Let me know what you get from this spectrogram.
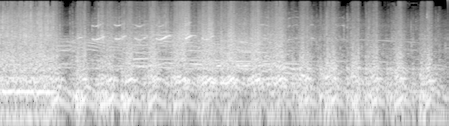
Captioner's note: race car revving continues; crowd clamoring and clapping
